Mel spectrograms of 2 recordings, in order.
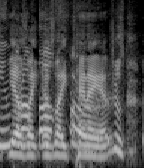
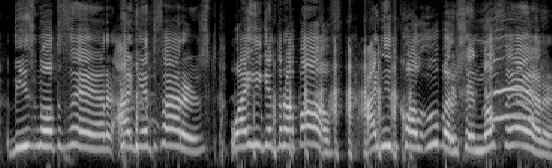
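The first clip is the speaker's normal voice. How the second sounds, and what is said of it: Imitated Russian accent. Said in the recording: “does she have a Russian accent? ... And she was.”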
